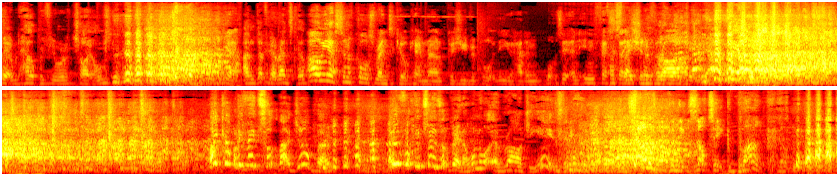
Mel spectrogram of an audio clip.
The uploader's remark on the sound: Live Episode 5.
